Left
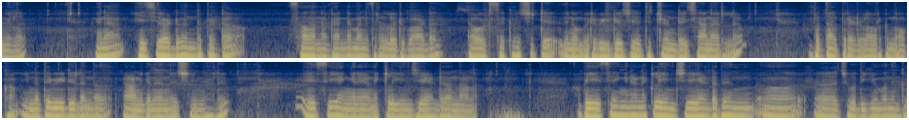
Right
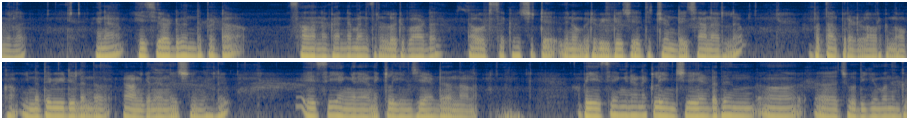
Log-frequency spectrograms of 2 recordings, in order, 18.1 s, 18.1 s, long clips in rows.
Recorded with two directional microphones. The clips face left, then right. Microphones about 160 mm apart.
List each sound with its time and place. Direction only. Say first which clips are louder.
0.0 s speech: left 3 dB; 45° left (ahead or behind)
16.6 s speech: left 3 dB; 25° left (ahead or behind)
16.9 s speech: left 3 dB; 50° left (ahead or behind)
